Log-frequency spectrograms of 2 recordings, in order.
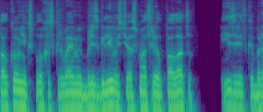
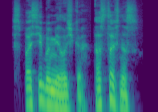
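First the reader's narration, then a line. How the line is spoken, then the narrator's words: Calm, doctor. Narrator (Russian): спокойно произнес доктор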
